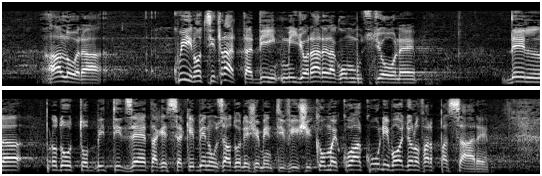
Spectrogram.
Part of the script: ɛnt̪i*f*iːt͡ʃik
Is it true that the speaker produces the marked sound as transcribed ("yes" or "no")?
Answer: yes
